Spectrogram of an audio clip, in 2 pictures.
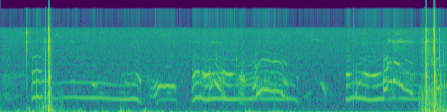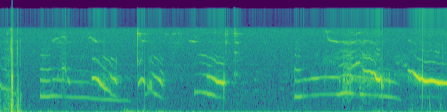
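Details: Pekingese dog worked up while hearing animal whining played on a laptop, giving long wavering whines and howl-like cries, steady then bending up and down, in bursts of one to two seconds, broken by sharp clicks and a bark-like burst.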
